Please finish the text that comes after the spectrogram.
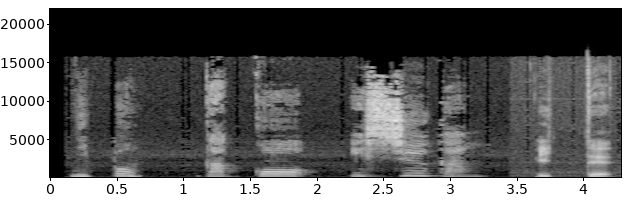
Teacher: Vous voyez, à chaque fois, on retient la consonne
